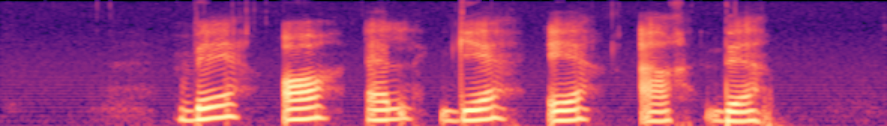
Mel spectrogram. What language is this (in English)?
Norwegian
